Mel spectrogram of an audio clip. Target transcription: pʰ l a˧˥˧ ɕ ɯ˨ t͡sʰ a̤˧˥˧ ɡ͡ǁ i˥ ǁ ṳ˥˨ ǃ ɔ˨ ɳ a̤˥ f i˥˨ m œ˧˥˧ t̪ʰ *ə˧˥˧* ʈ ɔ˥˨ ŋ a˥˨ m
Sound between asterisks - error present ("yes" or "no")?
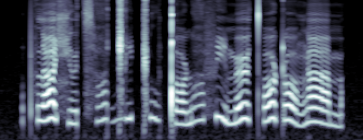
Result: yes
